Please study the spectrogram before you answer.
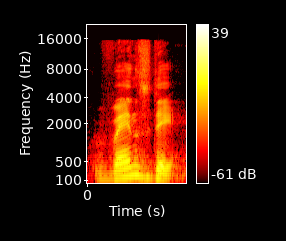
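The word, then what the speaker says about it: Wednesday: अगर मैं उसको लिखूं तो वो ऐसा होगा वेडनेसडे ऐसा उसको हम एक्चुअली प्रोनाउंस करते हैं अब हिंदुस्तानियों को बुरा लग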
